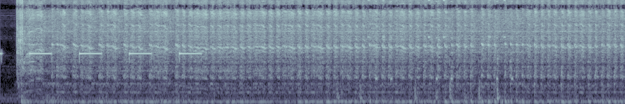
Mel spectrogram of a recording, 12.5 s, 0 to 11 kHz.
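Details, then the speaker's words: 2002 Honda Civic after sitting a month and a half: steady starter cranking with brief attempts to catch on starting fluid, never idling; turns over now but won't start, owner suspects lost fuel pressure or rat damage to fuel lines. "after a month and a half of sitting here it wants to start but it's not starting so we'll check it but at least it's turning over last time i didn't turn over"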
